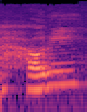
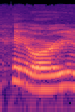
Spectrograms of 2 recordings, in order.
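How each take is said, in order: First: The word is said with a Japanese-style pronunciation. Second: The word is said with an English-style pronunciation. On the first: The speaker calls it right. "she's like, mmm, howdy?" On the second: The speaker calls it wrong. "I was pronouncing it wrong"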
